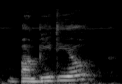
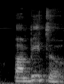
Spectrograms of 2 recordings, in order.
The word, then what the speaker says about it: Bombito: You have Moise Bombitio playing, sorry if I mispronounced that, but Bombito, I said it right, second time.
